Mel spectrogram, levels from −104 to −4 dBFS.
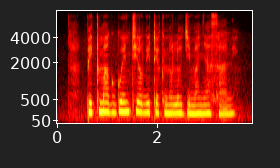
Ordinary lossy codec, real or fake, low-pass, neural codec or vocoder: none; real; 7.2 kHz; none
